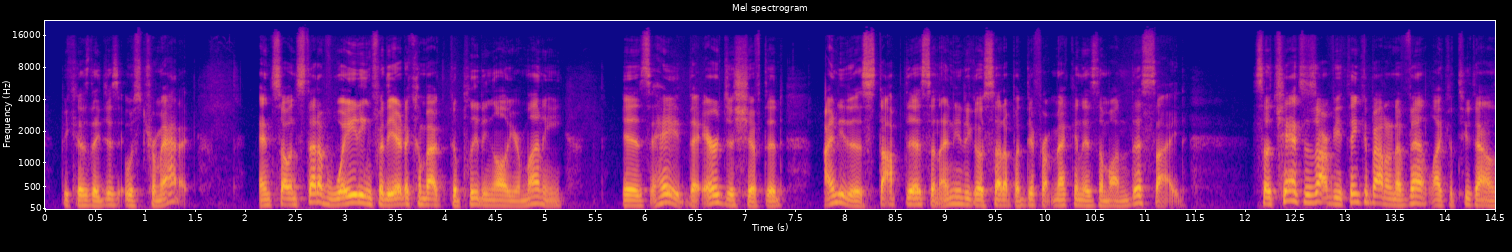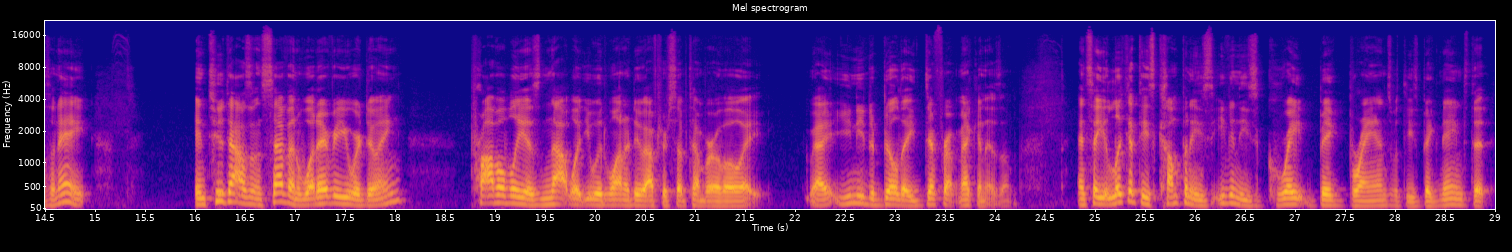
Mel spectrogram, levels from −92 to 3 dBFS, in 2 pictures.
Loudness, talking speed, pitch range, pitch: -18 LUFS, 210 wpm, 115-180 Hz, 130 Hz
